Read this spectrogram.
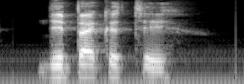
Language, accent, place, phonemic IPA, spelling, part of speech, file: French, France, Lyon, /de.pak.te/, dépaqueter, verb, LL-Q150 (fra)-dépaqueter.wav
- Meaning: to unpack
